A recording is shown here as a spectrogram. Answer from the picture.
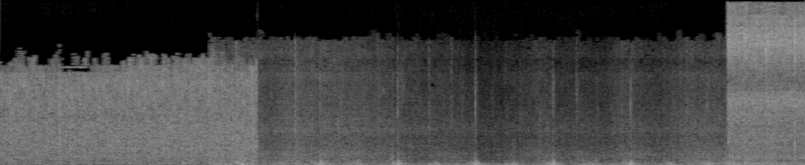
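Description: Storm noise: a steady hiss of heavy rain and rushing floodwater that changes abruptly twice. The middle stretch is duller, with low gusty rumbles coming every half second or so.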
